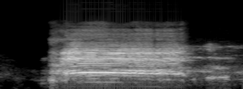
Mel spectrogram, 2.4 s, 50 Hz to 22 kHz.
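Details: Garut sheep at the Tanjung Sari livestock market, sold ahead of Eid al-Adha, 18 January 2025; one loud, harmonic, wavering bleat of about one and a half seconds, fading into faint market voices.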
